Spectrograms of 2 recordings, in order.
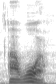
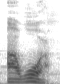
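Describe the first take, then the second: The two takes are said the same way.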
